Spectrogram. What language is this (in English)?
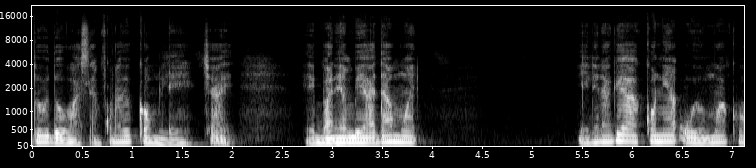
Khana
